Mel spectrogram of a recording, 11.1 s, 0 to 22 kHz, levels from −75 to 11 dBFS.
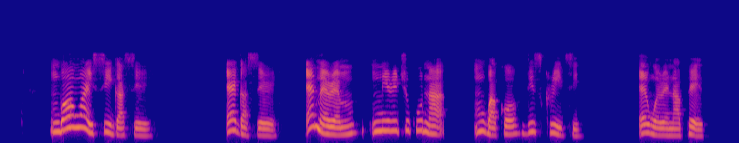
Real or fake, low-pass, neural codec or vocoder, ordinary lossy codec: real; 5.4 kHz; none; none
